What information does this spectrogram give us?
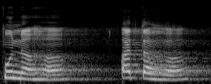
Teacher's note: ये जो विसर्ग है इसका उच्चारण ह ऐसे होता है।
